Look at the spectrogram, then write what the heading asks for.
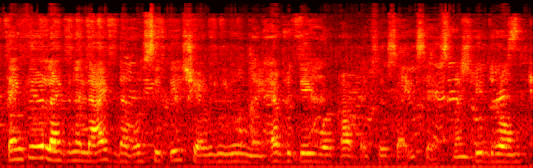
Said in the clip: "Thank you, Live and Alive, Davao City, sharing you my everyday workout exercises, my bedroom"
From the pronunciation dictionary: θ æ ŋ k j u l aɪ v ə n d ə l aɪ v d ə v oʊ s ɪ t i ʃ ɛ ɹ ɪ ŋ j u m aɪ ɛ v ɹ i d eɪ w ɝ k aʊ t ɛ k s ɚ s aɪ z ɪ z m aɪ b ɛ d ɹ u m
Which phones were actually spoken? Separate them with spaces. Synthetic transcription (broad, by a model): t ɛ ŋ k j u l aɪ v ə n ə l aɪ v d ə w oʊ s ɪ t i ʃ ɛ ɹ ɪ ŋ j u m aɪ ɛ v ɹ i d eɪ w ɝ k aʊ t ɛ k s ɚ s aɪ s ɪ s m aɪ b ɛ d ɹ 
